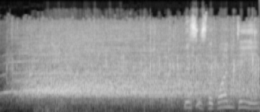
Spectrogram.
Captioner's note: applause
